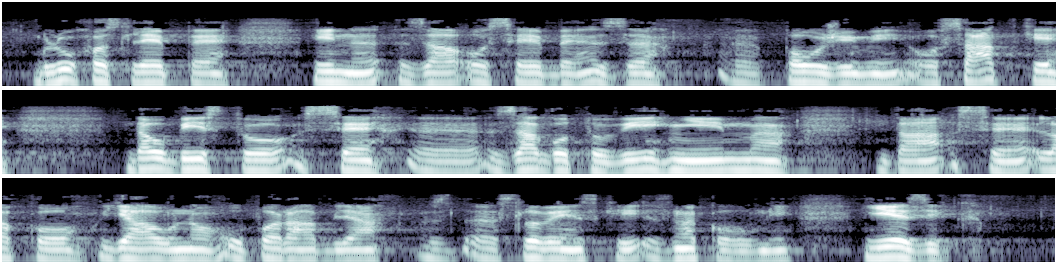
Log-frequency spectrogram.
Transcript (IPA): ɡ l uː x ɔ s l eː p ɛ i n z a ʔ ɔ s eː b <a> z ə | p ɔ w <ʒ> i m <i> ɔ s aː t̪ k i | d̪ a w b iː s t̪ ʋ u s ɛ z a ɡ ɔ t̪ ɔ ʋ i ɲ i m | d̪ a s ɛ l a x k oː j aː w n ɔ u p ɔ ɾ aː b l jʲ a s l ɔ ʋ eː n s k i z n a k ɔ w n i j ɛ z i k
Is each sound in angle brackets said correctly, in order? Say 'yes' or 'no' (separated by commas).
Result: no, yes, yes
